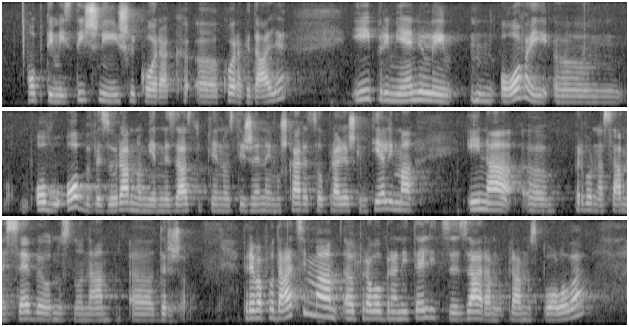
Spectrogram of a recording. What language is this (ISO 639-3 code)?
hrv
